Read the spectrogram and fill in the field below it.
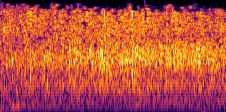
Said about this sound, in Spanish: ¿Cuántos quieren dar un aplauso al Señor?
